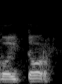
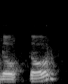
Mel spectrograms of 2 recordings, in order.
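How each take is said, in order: First: An i vowel sound replaces the consonant before t. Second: A softened, weak consonant is heard before the t. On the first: The speech is very relaxed and dialectal. "o doitor" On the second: The speech is relaxed. "cuando ustedes lo pronuncian de manera relajada, decimos doctor"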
